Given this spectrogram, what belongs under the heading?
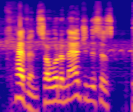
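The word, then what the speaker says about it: Kevan: might be Revan, because people have corrected me about how to say Kevin. Like Tywin Lannister's brother, Kevin Lannister, is spelt the same way, only with a K at the front, and it's pronounced Kevin.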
